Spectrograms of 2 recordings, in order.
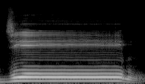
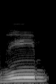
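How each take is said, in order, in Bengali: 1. প্রথম ব্যঞ্জনটি দৃঢ় j ধ্বনি। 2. প্রথম ব্যঞ্জনটি দৃঢ় j ধ্বনি নয়। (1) "জিব্বার মধ্যখান থেকে চাপ দিয়ে উচ্চারণ করতে হবে, যেমন" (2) "অনেকে রিম এইভাবে উচ্চারণ করে, এটা ভুল উচ্চারণ"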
